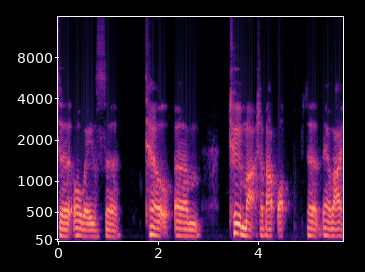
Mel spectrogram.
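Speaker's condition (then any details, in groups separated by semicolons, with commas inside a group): Down syndrome; 45 years old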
